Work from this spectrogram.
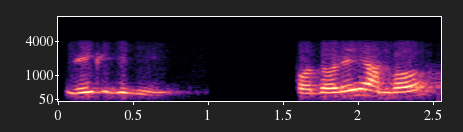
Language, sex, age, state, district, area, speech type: Odia, male, 60+, Odisha, Dhenkanal, rural, conversation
